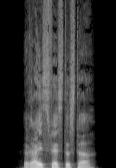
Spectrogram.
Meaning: inflection of reißfest: 1. strong/mixed nominative masculine singular superlative degree 2. strong genitive/dative feminine singular superlative degree 3. strong genitive plural superlative degree
- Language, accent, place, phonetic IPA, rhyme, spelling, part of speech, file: German, Germany, Berlin, [ˈʁaɪ̯sˌfɛstəstɐ], -aɪ̯sfɛstəstɐ, reißfestester, adjective, De-reißfestester.ogg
